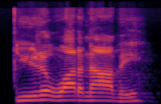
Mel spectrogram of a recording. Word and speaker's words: Yuta Watanabe: I don't think it was him, but Yuta Watanabe. That's how you say his name. They must have spelled it out a little bit better on this one. Watanabe.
